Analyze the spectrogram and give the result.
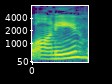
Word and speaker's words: Aune: My name is Nicole Aune. Last name is spelled A-U-N-E,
